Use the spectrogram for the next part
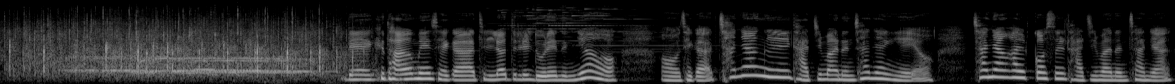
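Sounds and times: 
audience applause: 0:00.0 - 0:03.8
speech: 0:03.5 - 0:11.7.

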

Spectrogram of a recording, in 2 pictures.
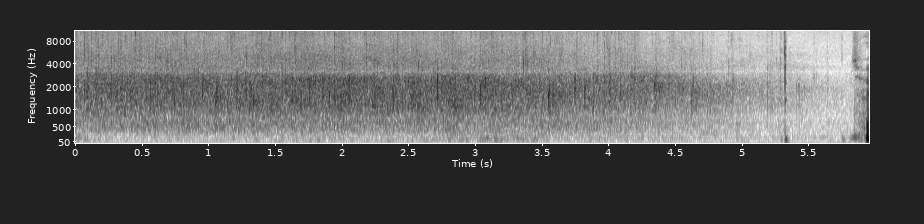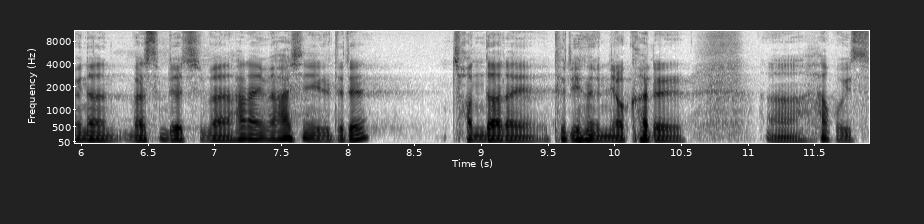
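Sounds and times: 
audience applause: 0:00.0 - 0:05.4
speech: 0:05.9 - 0:11.9.

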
